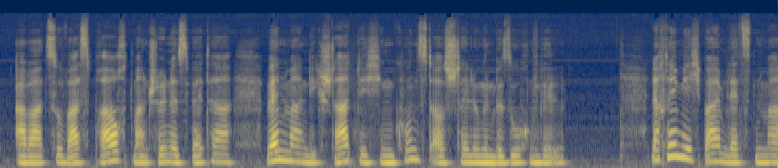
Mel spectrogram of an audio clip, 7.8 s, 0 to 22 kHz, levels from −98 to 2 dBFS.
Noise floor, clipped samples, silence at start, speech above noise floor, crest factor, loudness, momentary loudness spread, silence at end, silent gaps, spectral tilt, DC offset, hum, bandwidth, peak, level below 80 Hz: -48 dBFS; under 0.1%; 0.15 s; 29 dB; 18 dB; -19 LUFS; 7 LU; 0 s; none; -5.5 dB/octave; under 0.1%; none; 13.5 kHz; -2 dBFS; -52 dBFS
